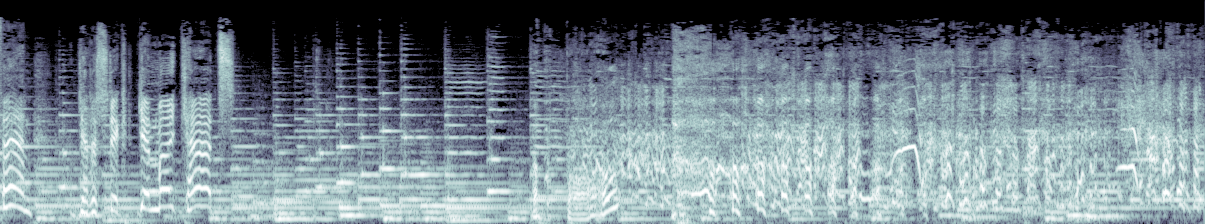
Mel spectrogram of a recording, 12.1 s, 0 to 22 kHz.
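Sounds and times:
light background music: 0.0 - 12.0
people laughing: 5.4 - 12.0.

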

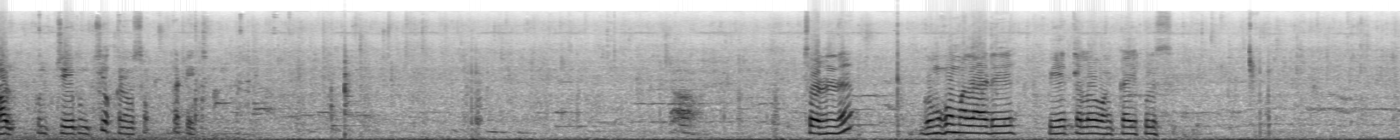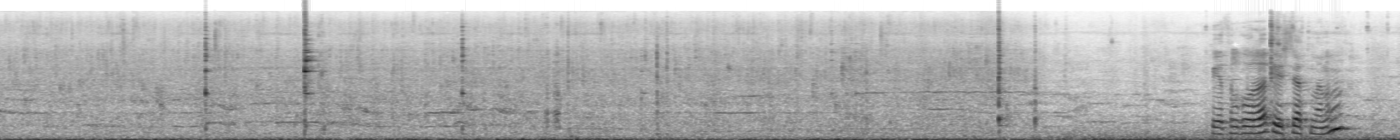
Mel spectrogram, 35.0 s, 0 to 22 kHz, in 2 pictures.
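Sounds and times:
curry simmering and sizzling: 0.0 - 30.9.

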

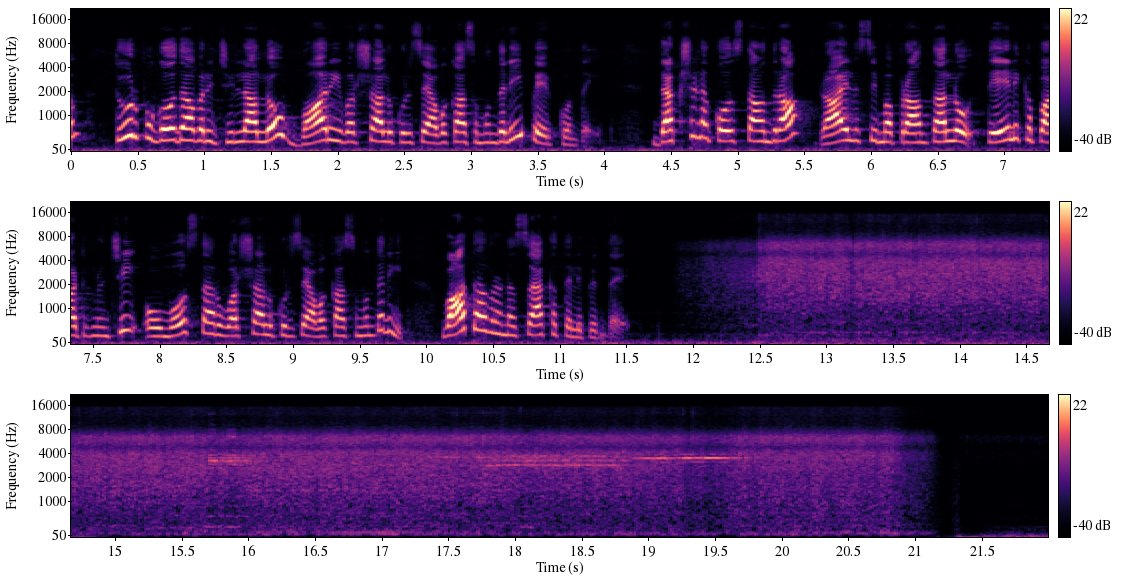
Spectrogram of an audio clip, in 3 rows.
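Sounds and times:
heavy rain pouring: 11.9 - 21.3.

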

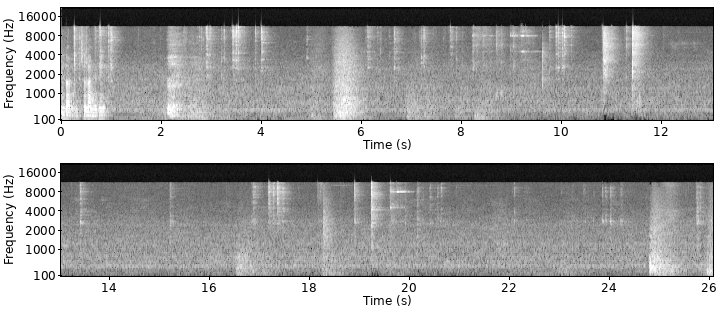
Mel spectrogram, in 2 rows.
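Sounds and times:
metal strips clicking and crinkling: 0.0 - 1.2, 2.4 - 4.2, 6.1 - 11.8, 16.8 - 20.8, 23.4 - 24.5, 25.7 - 26.0.

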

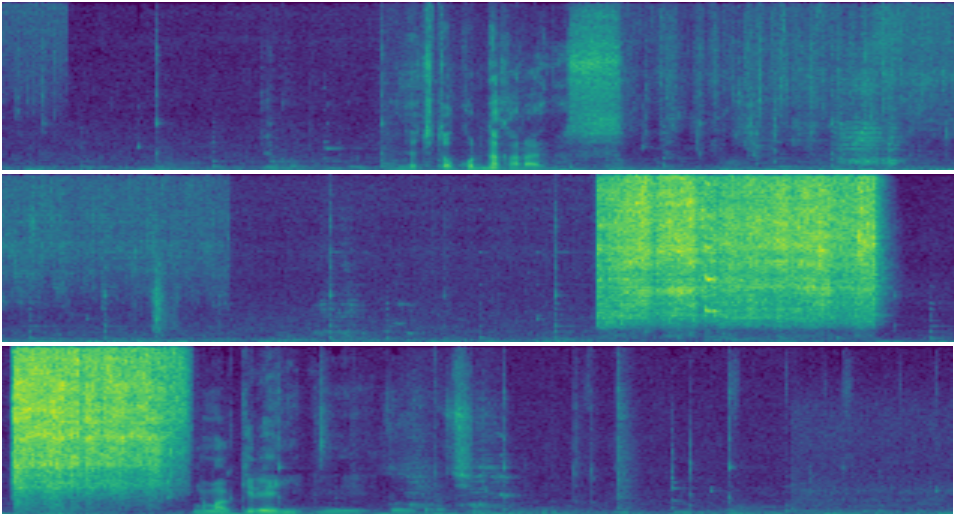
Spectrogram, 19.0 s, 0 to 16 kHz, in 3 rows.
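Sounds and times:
sink tap running: 4.4 - 7.9
compressed air hissing: 10.3 - 14.0.

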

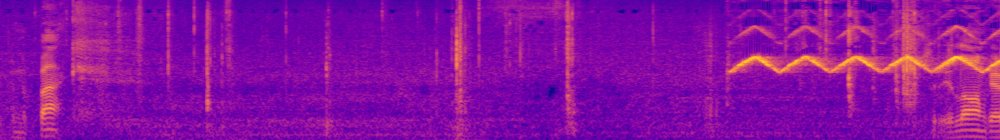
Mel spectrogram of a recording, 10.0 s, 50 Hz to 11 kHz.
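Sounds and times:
vehicle alarm siren: 7.2 - 10.0.

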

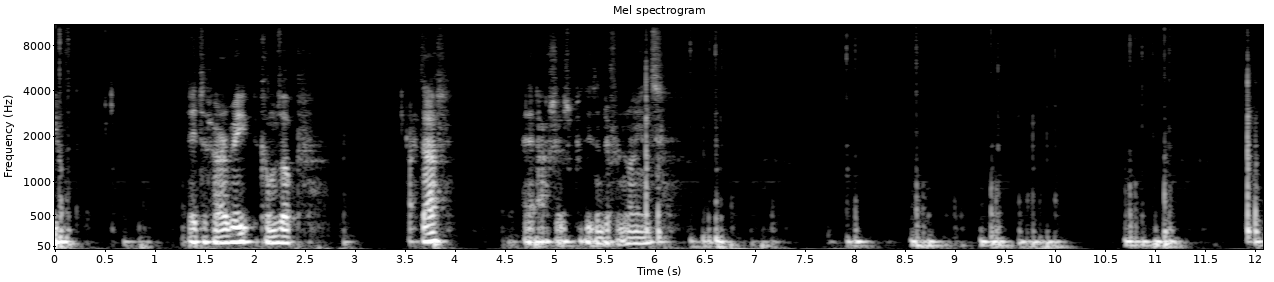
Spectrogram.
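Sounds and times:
typing on computer keyboard: 6.3 - 6.8, 7.9 - 11.3.

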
